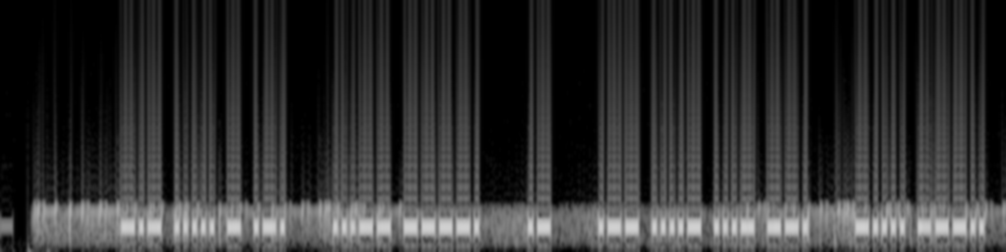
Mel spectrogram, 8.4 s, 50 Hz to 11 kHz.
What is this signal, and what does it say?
Morse code, heard as a keyed tone, about 32 wpm, 390 Hz. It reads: K5TR 39 A W4VG 68
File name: contests / CW-SS-k5tr- -2300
